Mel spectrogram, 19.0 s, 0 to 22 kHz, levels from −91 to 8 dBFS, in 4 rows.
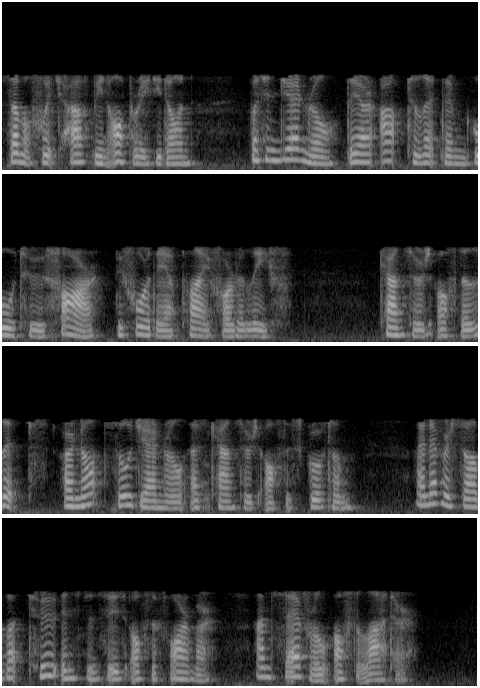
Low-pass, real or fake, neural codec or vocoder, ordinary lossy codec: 3.6 kHz; real; none; MP3, 32 kbps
